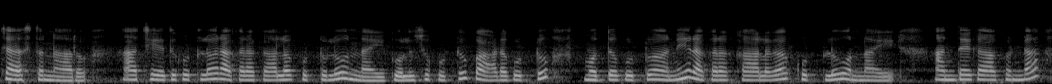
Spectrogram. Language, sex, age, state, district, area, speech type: Telugu, female, 30-45, Andhra Pradesh, Vizianagaram, urban, spontaneous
